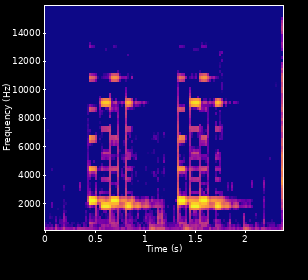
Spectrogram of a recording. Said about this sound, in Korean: 알람소리죠? 네, 알람소리.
